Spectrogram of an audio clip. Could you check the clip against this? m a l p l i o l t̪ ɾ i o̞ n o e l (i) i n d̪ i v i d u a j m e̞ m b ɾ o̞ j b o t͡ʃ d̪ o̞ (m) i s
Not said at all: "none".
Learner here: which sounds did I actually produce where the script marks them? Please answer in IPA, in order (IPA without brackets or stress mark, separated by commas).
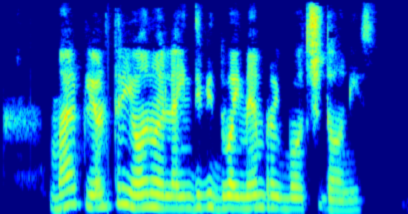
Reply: a, n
